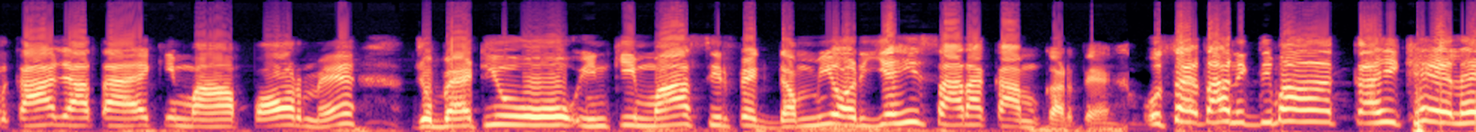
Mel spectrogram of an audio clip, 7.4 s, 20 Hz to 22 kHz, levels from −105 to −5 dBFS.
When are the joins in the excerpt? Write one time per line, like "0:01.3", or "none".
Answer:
0:05.5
